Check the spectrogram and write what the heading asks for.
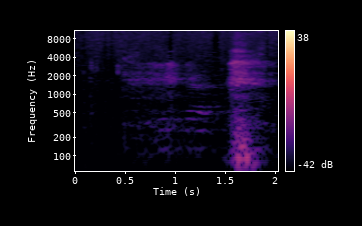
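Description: Near silence, then a man's short audible breath into a handheld microphone near the end, drawn before he speaks again.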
